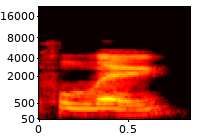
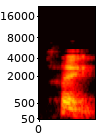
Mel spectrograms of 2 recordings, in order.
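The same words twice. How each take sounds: First: The L is a full, voiced L sound. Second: The L is a soft, voiceless L sound. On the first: The speaker calls it wrong. "Not play" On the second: The speaker calls it right. "it's not a really hard L sound"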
